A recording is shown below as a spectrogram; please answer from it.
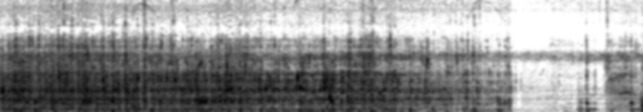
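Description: Freshly gathered tuba, coconut sap, pours into a container in a steady, close liquid splash and trickle for about five seconds, then stops abruptly into near silence with a faint knock.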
